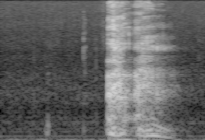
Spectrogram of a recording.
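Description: A single short cough with throat clearing, loud and abrupt, rising out of near silence and lasting under half a second before fading.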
